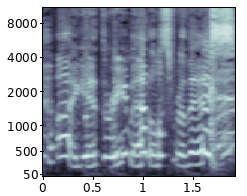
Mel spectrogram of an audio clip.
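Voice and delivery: very high, very loud, shrill, wildly swooping cartoon voice. Comparing himself to a cartoon character, quoting him: The Simpsons character voice. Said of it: "I feel like the character from The Simpsons".

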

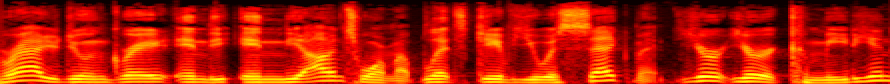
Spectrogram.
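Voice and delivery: normal talking voice

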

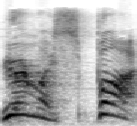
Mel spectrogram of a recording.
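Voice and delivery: very high, loud, angry, annoyed voice. Telling a story, repeating what they said to a man in their spot: retelling an angry retort. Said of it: "I'm so pissed off".

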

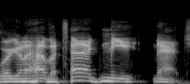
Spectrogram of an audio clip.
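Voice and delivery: put-on voice with fumbled, stumbling words. Retelling an announcement of a tag match during a commercial break, Teddy Long impression. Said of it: "That was a good impression of Teddy Long".

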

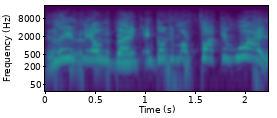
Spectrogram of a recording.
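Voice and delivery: very high, adrenaline-charged, raging voice. Retelling own past words from a raft in a rapid, adrenaline raging. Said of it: "I'm adrenaline raging".

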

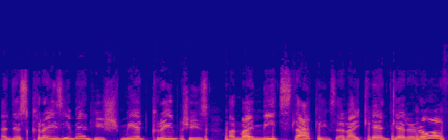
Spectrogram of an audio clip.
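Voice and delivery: put-on Yiddish-style accent.

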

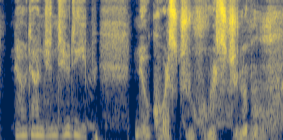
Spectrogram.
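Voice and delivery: low mumble under the breath. Narrating a horned character shielding his friend from shadows, muttering to himself. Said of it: "muttering to himself".

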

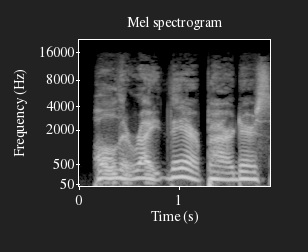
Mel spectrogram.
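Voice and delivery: small voice made gravelly to sound tough, put-on. Reading a story, a little boy in costume stops strangers: child's gravelly tough-guy voice. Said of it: "He made his little voice all gravelly, trying to sound tough".

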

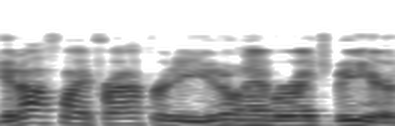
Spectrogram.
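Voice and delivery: ordinary talk

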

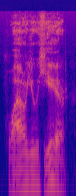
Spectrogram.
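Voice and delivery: bad put-on Austrian accent, gremlin-like voice. Imitating an audiobook author's weird Austrian gremlin accent: bad Eckhart Tolle impression. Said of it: "I'm doing it terrible".

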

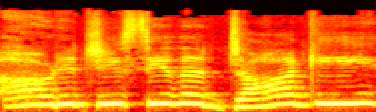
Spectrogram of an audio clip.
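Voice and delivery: put-on high, slow baby-talk parentese, every vowel stretched. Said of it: "talking to our babies with long syllables".

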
